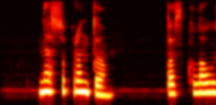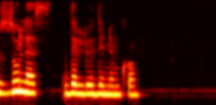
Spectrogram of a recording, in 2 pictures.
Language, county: Lithuanian, Vilnius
